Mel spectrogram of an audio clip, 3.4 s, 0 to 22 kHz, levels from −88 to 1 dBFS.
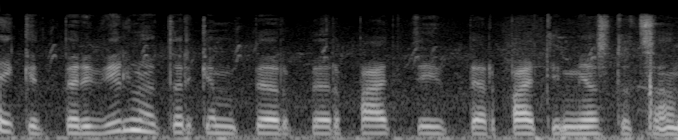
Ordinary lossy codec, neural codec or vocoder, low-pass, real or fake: AAC, 96 kbps; none; 14.4 kHz; real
